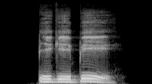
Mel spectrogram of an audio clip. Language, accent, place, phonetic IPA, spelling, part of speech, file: German, Germany, Berlin, [beːɡeːˈbeː], BGB, noun, De-BGB.ogg
- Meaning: initialism of Bürgerliches Gesetzbuch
